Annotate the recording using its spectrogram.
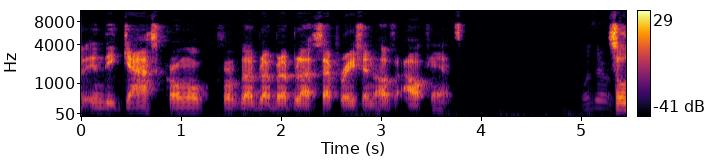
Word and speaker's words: alkanes: separation of alkalines, or alkanes, sorry.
